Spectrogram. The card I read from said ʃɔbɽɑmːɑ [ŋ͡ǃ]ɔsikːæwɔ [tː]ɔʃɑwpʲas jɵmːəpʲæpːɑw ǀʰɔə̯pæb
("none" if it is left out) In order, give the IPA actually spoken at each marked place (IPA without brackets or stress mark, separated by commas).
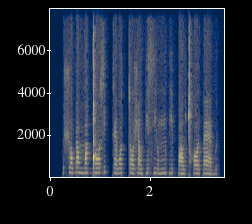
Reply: ŋ͡ǃ, tː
